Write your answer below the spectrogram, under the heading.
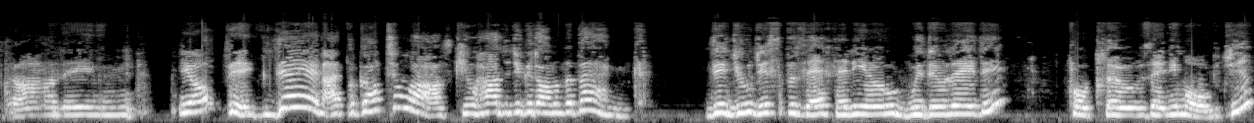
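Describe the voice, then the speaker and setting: An actress playing a chatty, affectionate, pushy English wife in a 1970s radio drama. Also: female voice, a little high, normal speed, natural voice, rough recording. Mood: insistent.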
